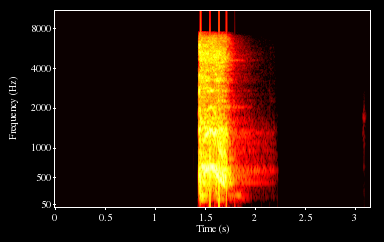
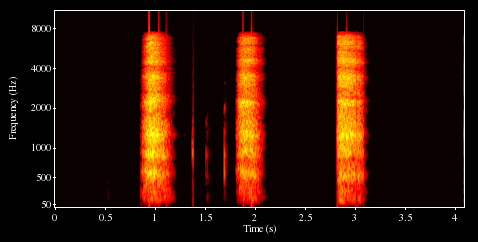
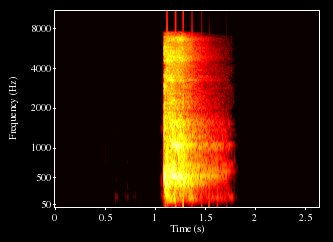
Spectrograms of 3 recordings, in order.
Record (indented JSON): {
  "cough_length": "3.2 s",
  "cough_amplitude": 29990,
  "cough_signal_mean_std_ratio": 0.26,
  "exhalation_length": "4.1 s",
  "exhalation_amplitude": 10431,
  "exhalation_signal_mean_std_ratio": 0.31,
  "three_cough_length": "2.6 s",
  "three_cough_amplitude": 27517,
  "three_cough_signal_mean_std_ratio": 0.27,
  "survey_phase": "beta (2021-08-13 to 2022-03-07)",
  "age": "18-44",
  "gender": "Male",
  "wearing_mask": "No",
  "symptom_none": true,
  "smoker_status": "Never smoked",
  "respiratory_condition_asthma": false,
  "respiratory_condition_other": false,
  "recruitment_source": "REACT",
  "submission_delay": "2 days",
  "covid_test_result": "Negative",
  "covid_test_method": "RT-qPCR"
}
